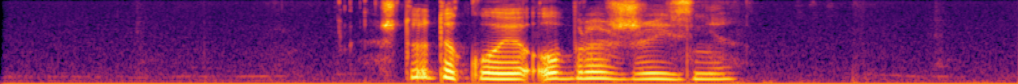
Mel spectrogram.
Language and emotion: Russian, neutral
